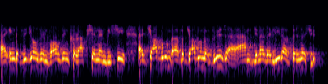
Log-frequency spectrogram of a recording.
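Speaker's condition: No condition

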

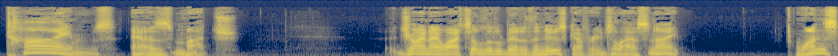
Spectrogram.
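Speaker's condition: No condition

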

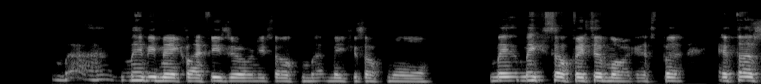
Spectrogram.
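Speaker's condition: Cerebral palsy; wheelchair user

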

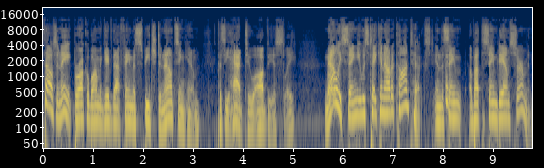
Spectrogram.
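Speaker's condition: No condition

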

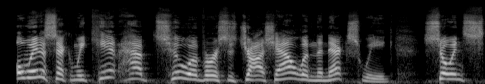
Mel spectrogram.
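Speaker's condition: No condition

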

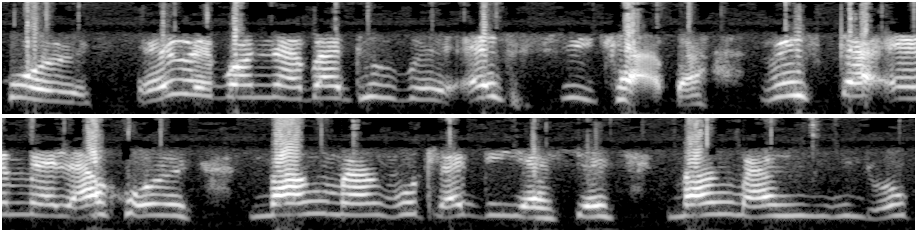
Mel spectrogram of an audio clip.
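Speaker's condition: Cerebral palsy; since childhood, mobile enough to climb Kilimanjaro after about three to six months of training

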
